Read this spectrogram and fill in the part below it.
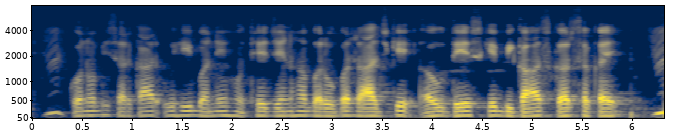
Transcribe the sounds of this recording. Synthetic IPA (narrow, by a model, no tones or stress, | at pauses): koːnobʱisəɾkaːɾʊɦibəneɦoːt̪ʰed͡ʒɪnɦə̃bəɾoːbəɾːaːd͡ʒkeəʊd̪eːskeʋɪkaːskəɾsəkəː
